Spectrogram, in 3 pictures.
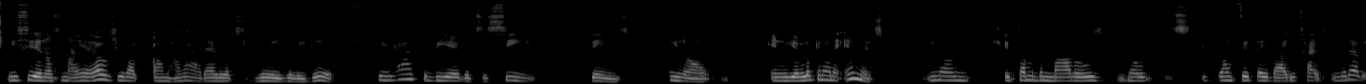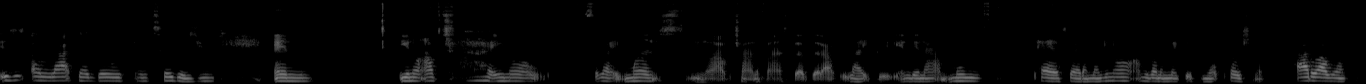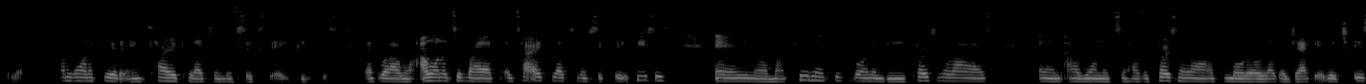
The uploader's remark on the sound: Sorry, the audio is pretty low!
